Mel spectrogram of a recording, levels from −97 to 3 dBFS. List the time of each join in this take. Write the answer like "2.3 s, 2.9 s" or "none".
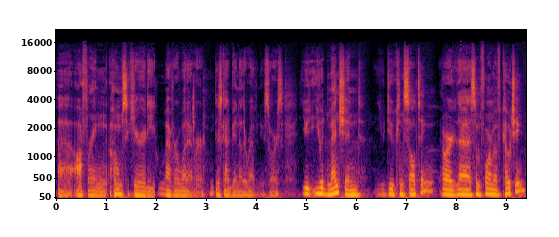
2.0 s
